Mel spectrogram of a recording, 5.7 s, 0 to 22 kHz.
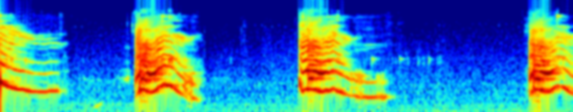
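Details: Pug aged 15 years 7 months, indoors, pleading to be let outside while it rains, recorded 28 April 2013; four loud, rising-then-falling nasal whines roughly every one and a half seconds in a quiet room.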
